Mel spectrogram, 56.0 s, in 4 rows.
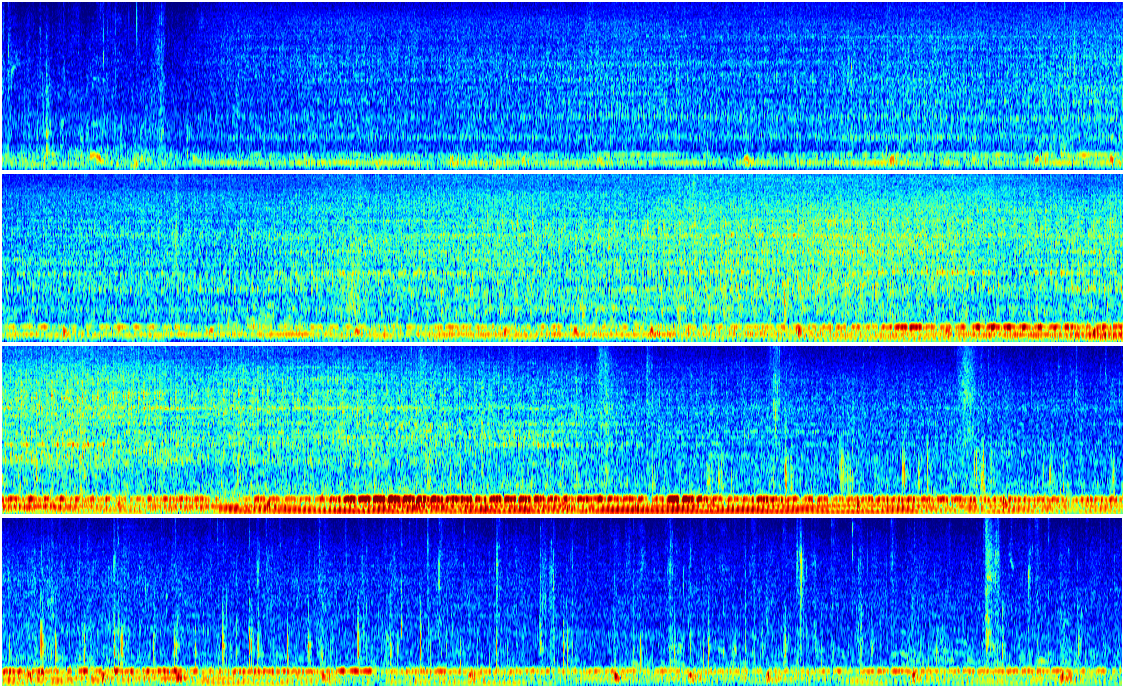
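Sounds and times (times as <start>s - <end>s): car engine running at a crawl: 0.0s - 56.0s.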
